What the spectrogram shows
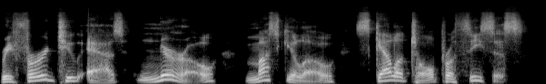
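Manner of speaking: very slow, word by word, careful enunciation. Getting through a long term on a Friday afternoon, said real slow. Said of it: "I had to say that real slow".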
